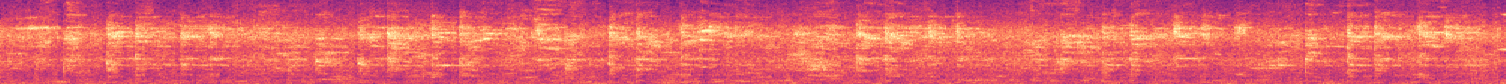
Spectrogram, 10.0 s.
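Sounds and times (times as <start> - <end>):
freight train rumbling past: 0.0 - 10.0
track clacks: 0.0 - 10.0.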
